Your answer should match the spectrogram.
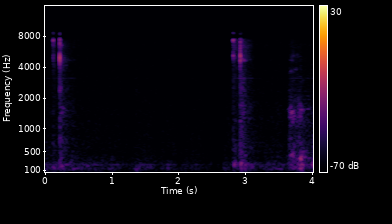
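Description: Near silence: room tone with two faint short clicks, one just after the start and one a little before the end.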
